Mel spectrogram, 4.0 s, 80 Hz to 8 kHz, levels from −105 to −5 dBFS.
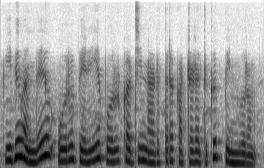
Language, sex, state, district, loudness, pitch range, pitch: Tamil, female, Tamil Nadu, Nilgiris, -14 LUFS, 190-225 Hz, 205 Hz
